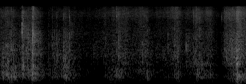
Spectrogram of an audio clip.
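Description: Plastic packaging crinkling and rustling as it is handled, with a few sharper crackles early on and softer rustling after.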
